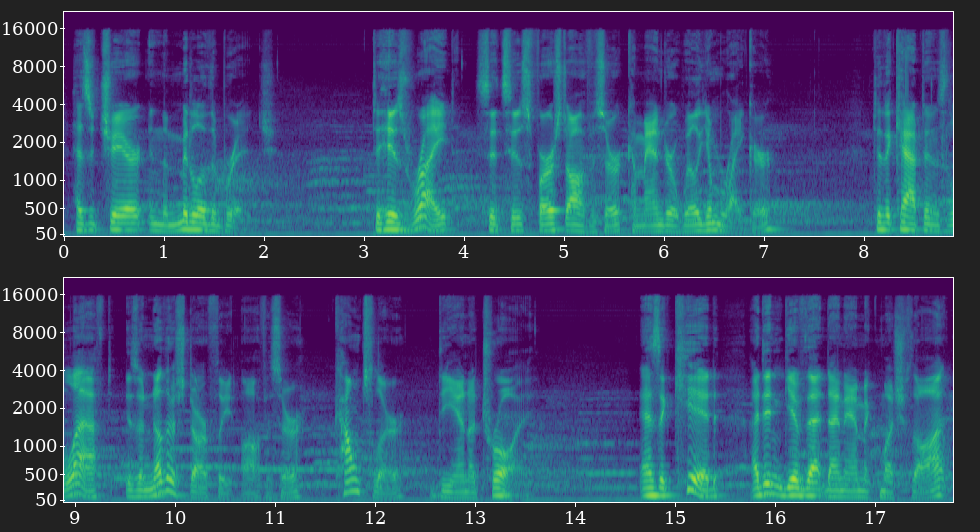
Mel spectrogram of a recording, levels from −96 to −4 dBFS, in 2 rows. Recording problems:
voice in the background; faint; throughout; 20 dB below the speech

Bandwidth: 15.5 kHz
